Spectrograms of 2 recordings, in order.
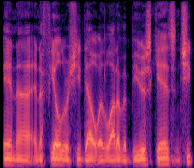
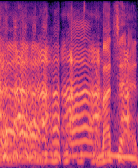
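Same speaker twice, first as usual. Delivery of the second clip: laughing; 11 semitones higher, 6 dB louder, much slower than usual. Real, not acted. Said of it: "laughs through denial".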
